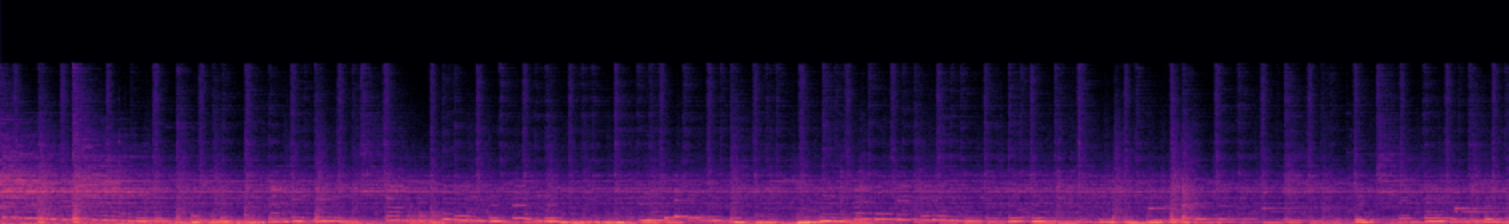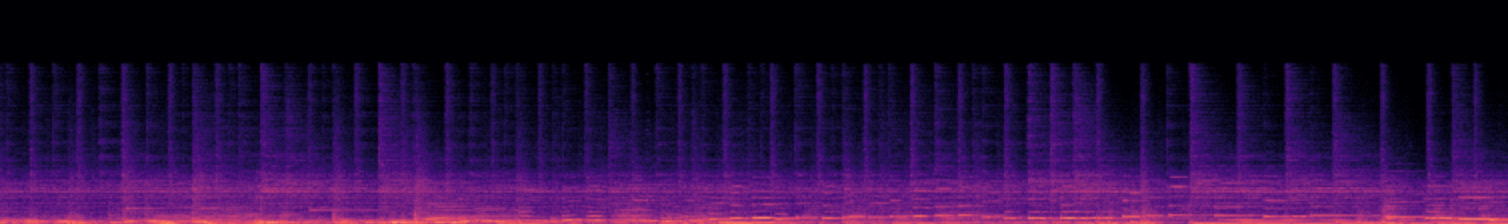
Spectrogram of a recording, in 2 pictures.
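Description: A small jazz band playing live: electric guitar, accordion, vibraphone, electric bass and drum kit, with fast melodic runs over the rhythm section. Near the end the bass holds a long low note.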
